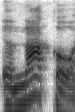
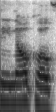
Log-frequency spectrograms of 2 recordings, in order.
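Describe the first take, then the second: First: The middle vowel is an 'a' sound. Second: The middle vowel is an 'o' sound. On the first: The speaker calls it right. "it's really Inako" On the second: The speaker calls it wrong. "I've been saying Inoko forever"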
